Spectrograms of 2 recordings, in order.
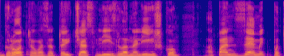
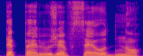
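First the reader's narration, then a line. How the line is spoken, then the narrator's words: Plain. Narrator (Ukrainian): сказала пані Гротова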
